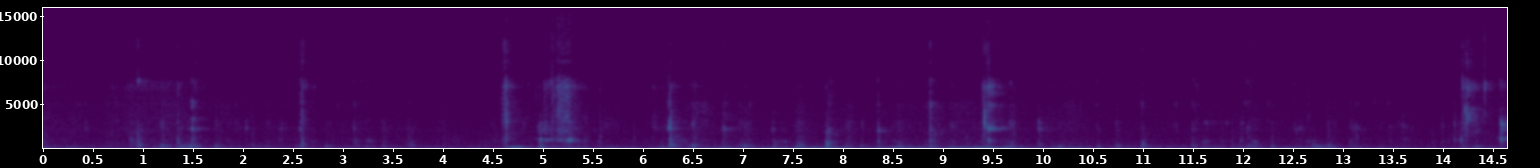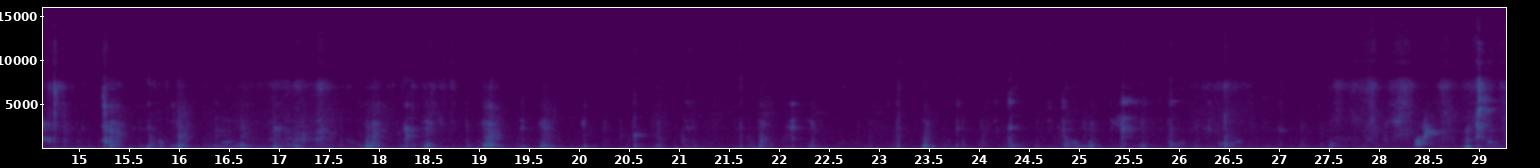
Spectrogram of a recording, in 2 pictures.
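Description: Close-miked, faint chewing and biting of pizza: small irregular crunches and mouth clicks as mouthfuls of pizza slice and crust are chewed.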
